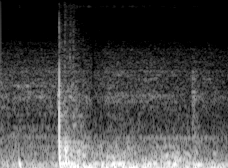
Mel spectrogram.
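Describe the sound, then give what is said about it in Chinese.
A sharp, loud explosion at a burning propane storage facility near Phoenix Sky Harbor International Airport in Arizona, USA, bursts out of a constant low rumble, followed by a fainter boom about a second later, with no voices. “当地时间二十号傍晚，美国亚利桑那州凤凰城的天港国际机场附近，一处丙烷储存厂发生多起大型爆炸，火势猛烈。”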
